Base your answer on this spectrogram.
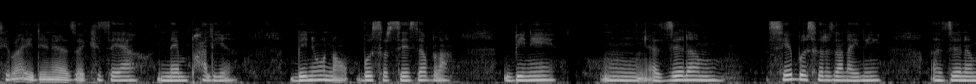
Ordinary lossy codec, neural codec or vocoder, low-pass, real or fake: none; codec, 16 kHz, 4.8 kbps, FACodec; none; fake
